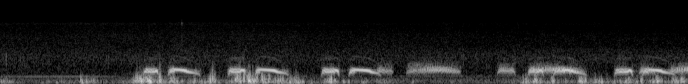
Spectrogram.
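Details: Spotted dove calling as a lure for wild doves, paired mellow coos with one long steady note in the middle, mixed with frequent low thuds and rustling.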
